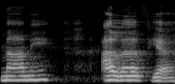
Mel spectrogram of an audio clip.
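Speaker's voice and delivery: slow put-on American accent, a bit of a cowboy. A mother imitating her child walking in, in a put-on American accent. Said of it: "In American accent".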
